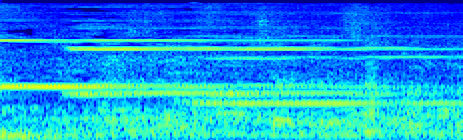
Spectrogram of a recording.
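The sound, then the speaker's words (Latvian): An electric bell rung in a parliament to call members to a vote, a steady, unbroken ringing that lasts the whole clip at an even level. “Un tagad lūdzu vēlreiz zvanu.”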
